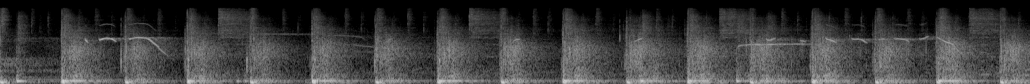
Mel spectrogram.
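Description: Live rock concert break: a steady drum beat, about three strokes every two seconds, with the audience clapping along on each beat. A few shrill whistles come from the crowd, once about a second in and again near the end.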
